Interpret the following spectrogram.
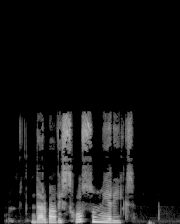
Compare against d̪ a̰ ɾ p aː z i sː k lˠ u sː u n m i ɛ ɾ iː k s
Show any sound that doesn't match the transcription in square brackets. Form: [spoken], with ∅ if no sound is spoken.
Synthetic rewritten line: d̪ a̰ ɾ [b] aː [v] i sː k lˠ u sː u n m i ɛ ɾ iː k s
